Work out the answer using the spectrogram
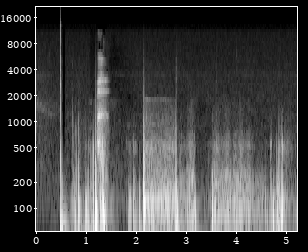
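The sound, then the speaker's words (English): Hiccups come as a series of abrupt, sharp jolts at uneven intervals, loud and clear, with a low murmuring hum filling the gaps between them. “Somebody got hiccups there?”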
